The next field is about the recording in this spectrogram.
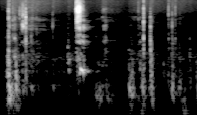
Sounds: Sneeze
